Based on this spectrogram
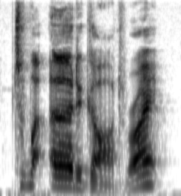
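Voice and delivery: ordinary talk, nothing marked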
